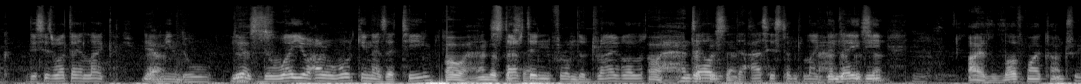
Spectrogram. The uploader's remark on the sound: Labyrinth Kasbah is the scene for today's episode, recorded live on location from Dadès Valley itself, 200 miles from Marrakech in the shadow of the High Atlas.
